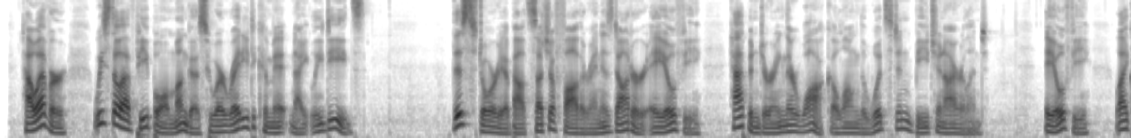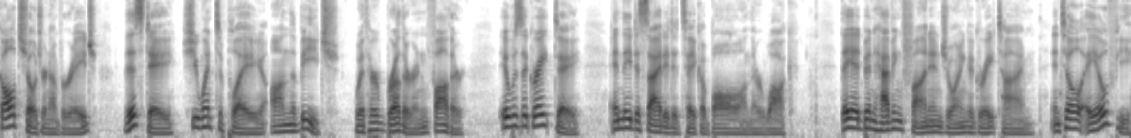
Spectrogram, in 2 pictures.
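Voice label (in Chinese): 外籍男声 干声 美式英语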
